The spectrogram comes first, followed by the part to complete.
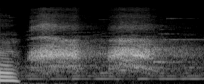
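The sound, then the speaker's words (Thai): A crow gives two loud, harsh caws in close succession, each drawn out and raspy, right after a brief voice fades out. “อีกาได้ฟังแล้วก็รู้สึกไม่เห็นด้วย มันจึงตอบไปว่า”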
